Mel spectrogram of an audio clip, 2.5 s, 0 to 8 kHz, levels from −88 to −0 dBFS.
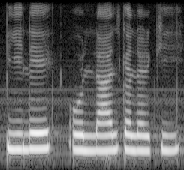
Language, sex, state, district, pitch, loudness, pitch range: Hindi, female, Madhya Pradesh, Bhopal, 245 Hz, -12 LUFS, 235-255 Hz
